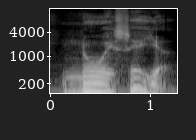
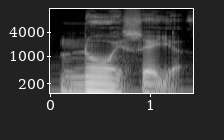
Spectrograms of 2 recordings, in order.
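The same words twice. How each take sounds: First: A put-on deep voice that cracks mid-phrase. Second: A put-on deep voice that stays steady throughout. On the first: The speaker calls it wrong. "se me fue un gallo" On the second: The speaker calls it right. "Otra vez"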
